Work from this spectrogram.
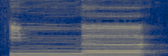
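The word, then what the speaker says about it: إِنَّا: Обращаем внимание на касру и на хамзу, чтобы она четко и ясно произносилась «и». Не «инна», «и». Нет. «И». «Ин». Назализация у нас в размере 2 огласовок. Удерживаем. «Инна». Удлинение в размере 4 огласовок.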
